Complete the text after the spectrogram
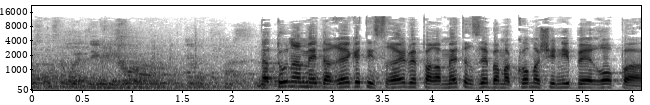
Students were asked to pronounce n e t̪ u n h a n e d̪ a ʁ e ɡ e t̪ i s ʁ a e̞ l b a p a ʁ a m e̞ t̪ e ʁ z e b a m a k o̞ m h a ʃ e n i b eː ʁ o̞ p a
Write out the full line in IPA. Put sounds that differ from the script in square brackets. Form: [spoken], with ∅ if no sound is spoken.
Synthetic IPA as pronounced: n [a] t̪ u n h a [m] e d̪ a ʁ e ɡ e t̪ i s ʁ a e̞ l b [e] p a ʁ a m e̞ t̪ e ʁ z e b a m a k o̞ m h a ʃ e n i b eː ʁ o̞ p a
